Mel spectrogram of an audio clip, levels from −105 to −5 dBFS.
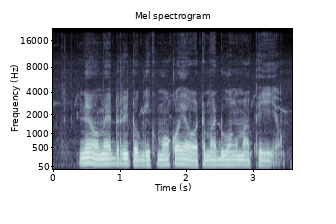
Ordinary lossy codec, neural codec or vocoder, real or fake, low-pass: none; none; real; 19.8 kHz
